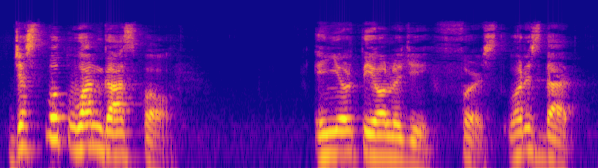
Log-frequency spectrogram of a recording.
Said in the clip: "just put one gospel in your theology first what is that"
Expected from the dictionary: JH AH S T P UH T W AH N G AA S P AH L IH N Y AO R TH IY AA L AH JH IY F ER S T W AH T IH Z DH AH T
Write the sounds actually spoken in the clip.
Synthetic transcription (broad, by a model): JH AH S T P UH T W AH N G AA S P AH L IH N Y AO R T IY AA L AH JH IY F ER S T W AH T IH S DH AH T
